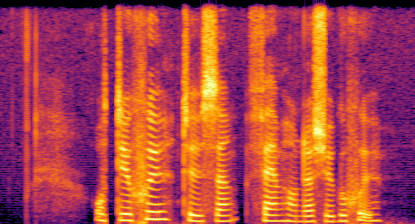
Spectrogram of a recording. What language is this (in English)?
Swedish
